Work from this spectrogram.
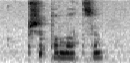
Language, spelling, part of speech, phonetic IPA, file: Polish, przy pomocy, prepositional phrase, [ˌpʃɨ‿pɔ̃ˈmɔt͡sɨ], LL-Q809 (pol)-przy pomocy.wav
